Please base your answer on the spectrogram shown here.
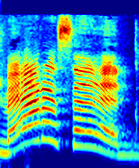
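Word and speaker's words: Madyson: I was like, it's Madison. Close, close, close, close. So Madison had a dog, Maisie, and she loved this dog.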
